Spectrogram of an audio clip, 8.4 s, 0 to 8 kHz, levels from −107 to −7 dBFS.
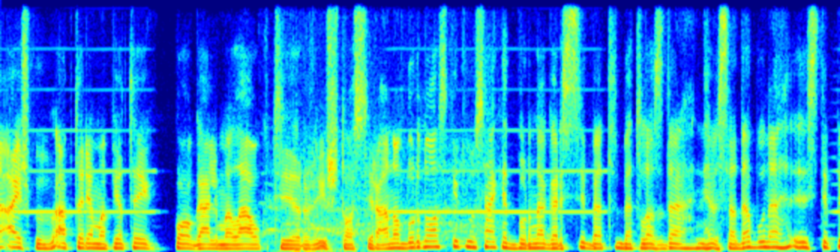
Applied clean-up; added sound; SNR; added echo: none; Wind instrument, woodwind instrument + Cheering; 19 dB; none.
